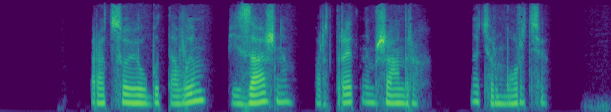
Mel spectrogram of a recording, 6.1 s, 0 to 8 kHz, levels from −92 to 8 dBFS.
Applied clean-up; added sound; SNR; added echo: none; none; none; none.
